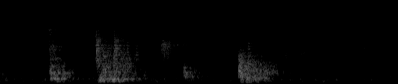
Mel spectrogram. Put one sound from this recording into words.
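A cue strikes a pool ball with a sharp tap.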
